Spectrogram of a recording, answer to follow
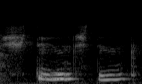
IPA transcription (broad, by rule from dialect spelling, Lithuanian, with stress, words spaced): ˈʃʲtʲiːŋk ˈʃʲtʲiːŋk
